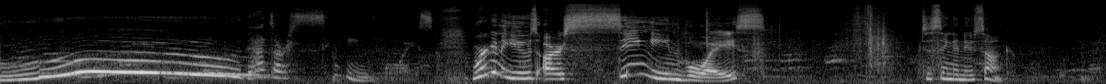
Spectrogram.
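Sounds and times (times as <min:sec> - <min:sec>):
voice imitating a fire engine siren: 0:00.0 - 0:02.8
speech: 0:02.8 - 0:07.7, 0:09.2 - 0:10.2.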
